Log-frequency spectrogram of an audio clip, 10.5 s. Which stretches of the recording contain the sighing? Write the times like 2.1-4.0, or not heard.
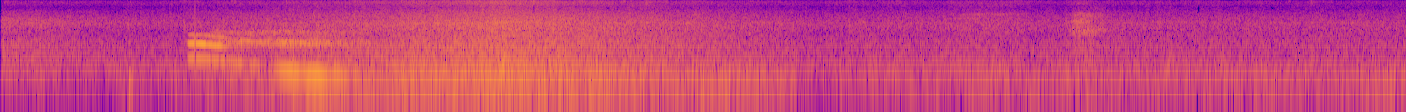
0.9-2.9, 7.0-8.4.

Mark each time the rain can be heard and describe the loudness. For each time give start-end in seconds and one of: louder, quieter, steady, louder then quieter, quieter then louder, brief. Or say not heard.
0.0-10.5 louder then quieter.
